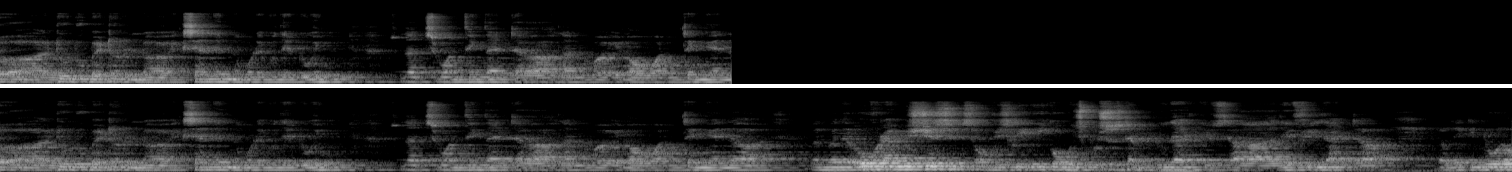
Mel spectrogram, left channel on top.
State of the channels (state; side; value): drops out; left; at 7.4 s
